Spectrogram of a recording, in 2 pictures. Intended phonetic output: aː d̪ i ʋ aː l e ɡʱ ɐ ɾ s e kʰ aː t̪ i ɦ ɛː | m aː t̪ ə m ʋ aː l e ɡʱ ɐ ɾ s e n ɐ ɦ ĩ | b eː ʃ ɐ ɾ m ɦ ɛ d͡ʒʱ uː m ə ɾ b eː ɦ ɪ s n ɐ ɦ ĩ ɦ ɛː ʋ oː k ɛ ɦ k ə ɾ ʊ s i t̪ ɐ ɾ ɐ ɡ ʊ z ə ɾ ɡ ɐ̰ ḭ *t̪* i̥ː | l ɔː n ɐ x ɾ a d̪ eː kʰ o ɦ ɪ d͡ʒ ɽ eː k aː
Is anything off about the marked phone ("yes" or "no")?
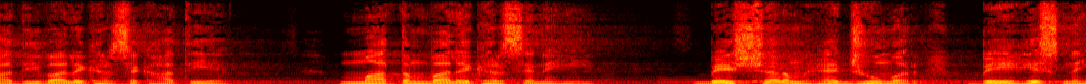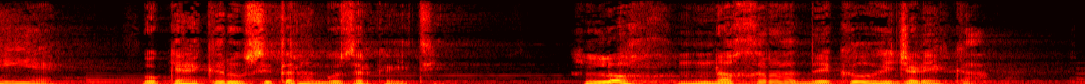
yes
